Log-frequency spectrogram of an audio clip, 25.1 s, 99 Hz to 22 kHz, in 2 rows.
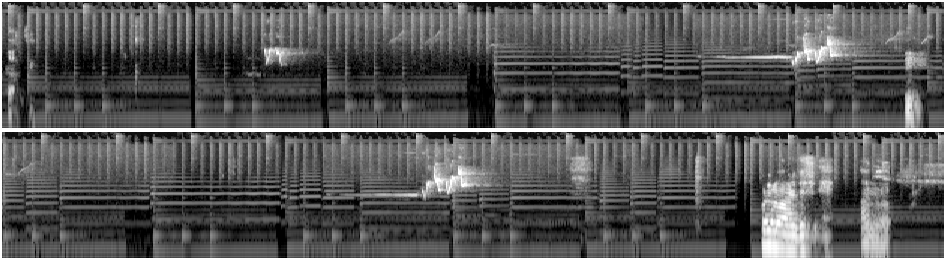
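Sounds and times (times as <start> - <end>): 
Japanese bush warbler singing a regional dialect of its song: 3.3 - 4.2, 5.0 - 6.8, 9.3 - 13.0, 17.4 - 19.3, 24.0 - 25.1
speech: 12.1 - 12.3, 22.7 - 24.4.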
